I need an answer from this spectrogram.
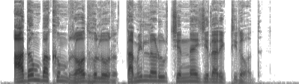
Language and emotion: Bengali, neutral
